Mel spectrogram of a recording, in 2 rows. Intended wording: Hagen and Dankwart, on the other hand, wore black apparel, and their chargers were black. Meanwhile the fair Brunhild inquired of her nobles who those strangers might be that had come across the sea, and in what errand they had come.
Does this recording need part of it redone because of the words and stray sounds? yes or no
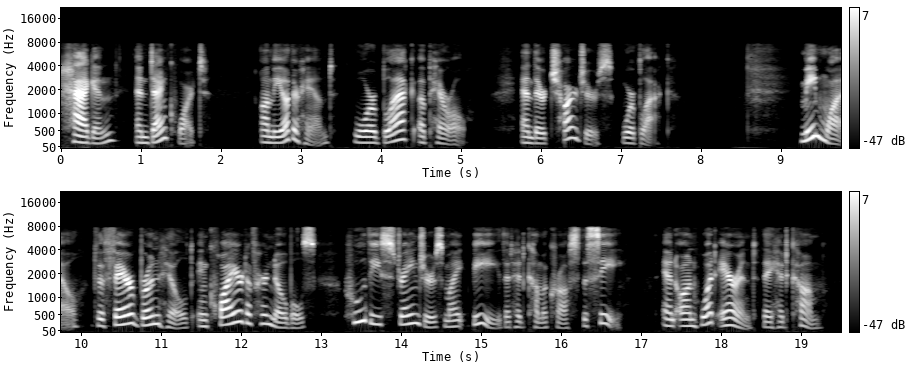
yes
